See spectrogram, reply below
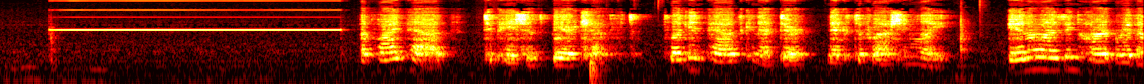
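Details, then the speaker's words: Simulated AED trainer scenario for CPR instruction: steady electronic tone then recorded voice prompts to apply pads, analyzing rhythm, do not touch patient, shock advised, charging, deliver shock via orange button, shock delivered, begin CPR. "do not touch the patient shock advised charging stay clear of patient deliver shock now press the orange button now shock delivered begin CPR and that's it that's what it's going to sound like"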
